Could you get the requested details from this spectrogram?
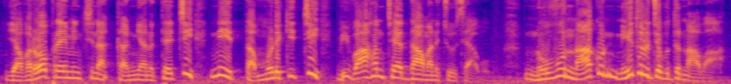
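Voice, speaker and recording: A man voicing an arrogant, scornful king who taunts in a raised, loud voice while narrating a story. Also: a little high, very animated, moderate pace, husky. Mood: scornful taunting.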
